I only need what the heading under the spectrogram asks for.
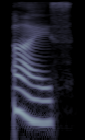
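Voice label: "eyes", English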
